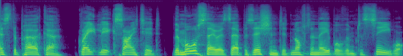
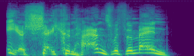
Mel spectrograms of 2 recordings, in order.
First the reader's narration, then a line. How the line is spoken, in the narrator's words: cried the little agent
